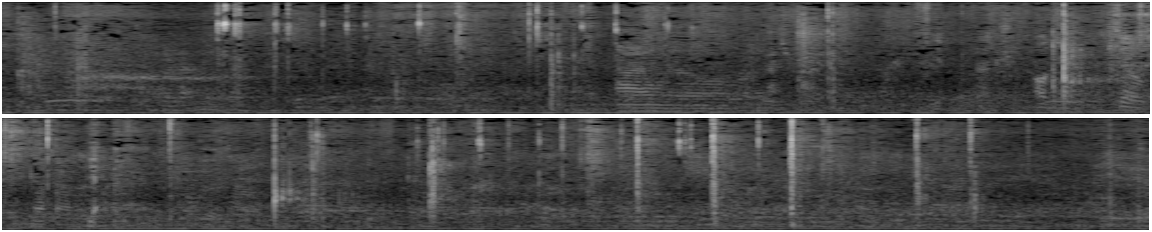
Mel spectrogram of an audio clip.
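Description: Men talk calmly nearby.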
